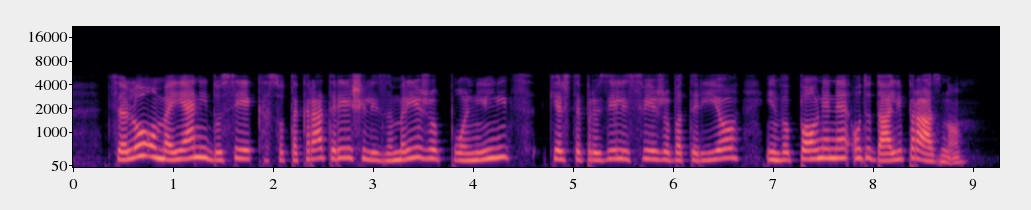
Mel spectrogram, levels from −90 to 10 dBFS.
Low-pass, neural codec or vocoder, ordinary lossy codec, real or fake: 5.4 kHz; none; none; real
